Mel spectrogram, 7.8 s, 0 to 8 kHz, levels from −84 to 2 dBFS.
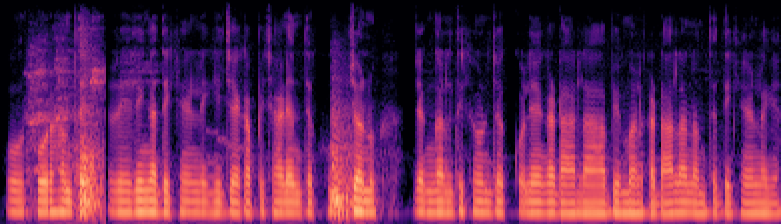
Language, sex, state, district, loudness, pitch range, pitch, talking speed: Hindi, male, Uttarakhand, Tehri Garhwal, -20 LUFS, 100-105 Hz, 105 Hz, 175 wpm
